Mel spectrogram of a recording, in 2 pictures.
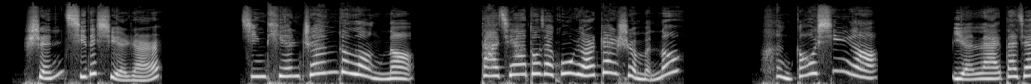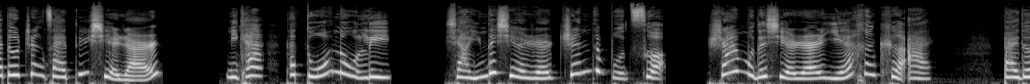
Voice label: Mandarin Audiobook Kids Chinese, Mandarin China Female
